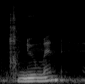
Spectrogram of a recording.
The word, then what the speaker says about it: Newman: This is Linda Newman, and my last name is spelled N-E-W-M-A-N.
